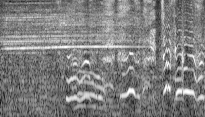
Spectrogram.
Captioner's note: sub whirring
